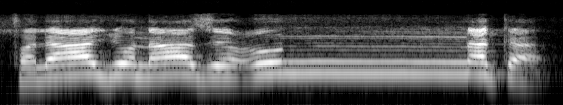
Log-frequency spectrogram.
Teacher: نون مشدد ہے غنہ کر کے پڑھیں گے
